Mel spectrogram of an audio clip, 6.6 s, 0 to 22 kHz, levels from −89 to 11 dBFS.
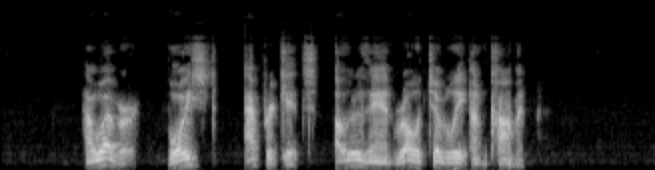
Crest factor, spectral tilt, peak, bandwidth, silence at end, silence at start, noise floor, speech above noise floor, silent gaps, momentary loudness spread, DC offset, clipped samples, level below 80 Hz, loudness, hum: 16 dB; -4.5 dB/octave; -2 dBFS; 9 kHz; 1.35 s; 0.85 s; -74 dBFS; 58 dB; none; 11 LU; under 0.1%; under 0.1%; -58 dBFS; -16 LUFS; none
